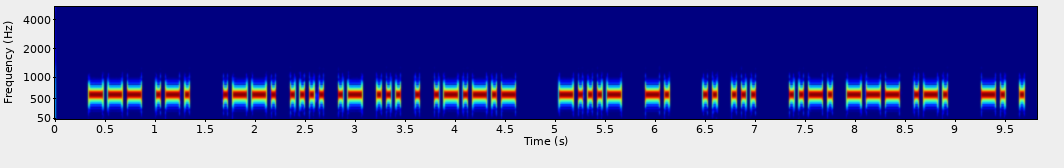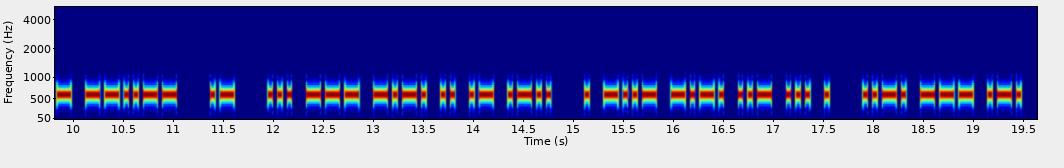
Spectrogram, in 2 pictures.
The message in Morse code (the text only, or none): OR PHASE. <BT> N IS FOR NET, A SOCIAL EXCUSE FOR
